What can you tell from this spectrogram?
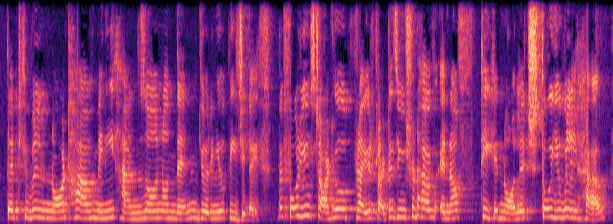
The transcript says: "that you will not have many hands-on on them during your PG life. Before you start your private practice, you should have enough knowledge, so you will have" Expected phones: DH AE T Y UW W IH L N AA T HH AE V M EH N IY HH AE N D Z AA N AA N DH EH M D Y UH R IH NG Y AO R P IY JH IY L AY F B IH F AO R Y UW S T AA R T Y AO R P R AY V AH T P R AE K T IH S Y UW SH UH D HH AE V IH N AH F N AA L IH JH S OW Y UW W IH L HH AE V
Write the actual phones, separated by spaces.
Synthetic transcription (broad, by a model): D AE T Y UW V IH L N AA T HH AE V M EH N IY HH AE N D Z AA N AA N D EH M D Y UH R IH NG Y AO R P IY JH IY L AY F B IH F AO R Y UW S T AA R T Y AO R P R AY AH T P R AE K T IH S Y UW SH UH D HH AE V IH N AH F N AA L IH JH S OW Y UW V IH L HH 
